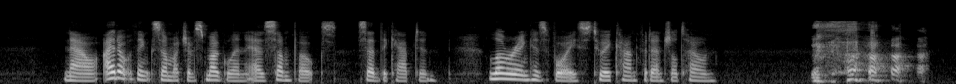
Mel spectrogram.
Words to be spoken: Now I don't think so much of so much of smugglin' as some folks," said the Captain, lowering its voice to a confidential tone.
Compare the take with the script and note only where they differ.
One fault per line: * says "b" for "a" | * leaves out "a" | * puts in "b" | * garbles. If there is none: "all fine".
* leaves out "so much of"
* says "his" for "its"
